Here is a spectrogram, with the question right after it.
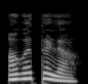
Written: ಅವದಳ

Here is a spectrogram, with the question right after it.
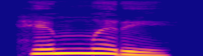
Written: ಹೆಮ್ಮರ

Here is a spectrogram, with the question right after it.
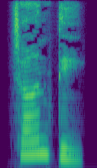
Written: ಛಂದ

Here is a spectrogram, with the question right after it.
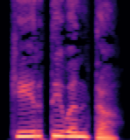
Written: ಕೃತಿವಂತ

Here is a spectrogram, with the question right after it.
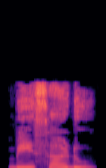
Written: ಭಿಸ್ಸಟೆ

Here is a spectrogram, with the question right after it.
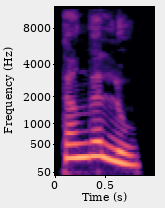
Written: ತಂಗಾಲ

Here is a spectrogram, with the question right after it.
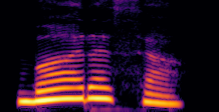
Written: ಭೃಶ

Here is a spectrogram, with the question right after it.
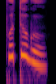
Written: ಪುದುಗು

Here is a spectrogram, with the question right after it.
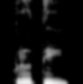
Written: ಕಾರ್ತಿ

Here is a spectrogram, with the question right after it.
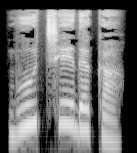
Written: ಭೂಚ್ಛೇದಕ

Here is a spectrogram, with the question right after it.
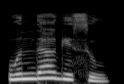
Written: ಒಂದಾಗಿಸು

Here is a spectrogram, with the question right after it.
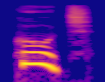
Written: ಕೋಚ್

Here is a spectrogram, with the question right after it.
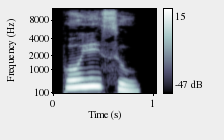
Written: ಪಯಸ್ಸು

